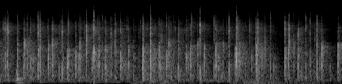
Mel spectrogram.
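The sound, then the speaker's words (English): Audience applause fills the space, a dense wash of many hands clapping at a steady, lively level with no one speaking over it. “And before we sign off, I again want to say thank you to Pete, and I think he deserves a huge round of applause for putting this together.”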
